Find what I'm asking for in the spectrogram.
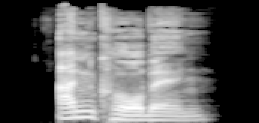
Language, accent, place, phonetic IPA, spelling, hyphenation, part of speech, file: German, Germany, Berlin, [ˈankʊʁbl̩n], ankurbeln, an‧kur‧beln, verb, De-ankurbeln.ogg
- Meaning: 1. to crank up 2. to boost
